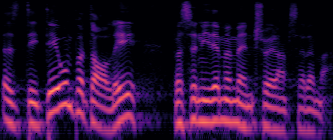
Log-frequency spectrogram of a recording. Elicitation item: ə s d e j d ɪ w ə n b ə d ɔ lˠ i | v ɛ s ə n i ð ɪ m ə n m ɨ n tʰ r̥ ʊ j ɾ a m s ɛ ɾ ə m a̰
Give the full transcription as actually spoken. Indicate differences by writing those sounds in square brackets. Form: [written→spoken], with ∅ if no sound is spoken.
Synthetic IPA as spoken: ə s d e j d ɪ w ə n b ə d ɔ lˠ i | v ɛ s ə n i ð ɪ m ə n m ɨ n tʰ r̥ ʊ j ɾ a m s ɛ ɾ ə m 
